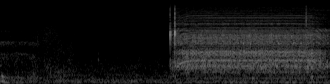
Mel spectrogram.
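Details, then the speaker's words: Original Valvetronic motor removed from a 2007 BMW 318i, a 12 V DC motor bench-tested off the car: it spins up to a steady high whir with a slightly gritty edge. It sounds "bearingy" and unlike its in-car running; worn bearings suspected, not confirmed. "it sounds a little bit bearingy to be honest i don't know if you're picking that up now it would never spin like that in the car sounds a lot different to me"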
